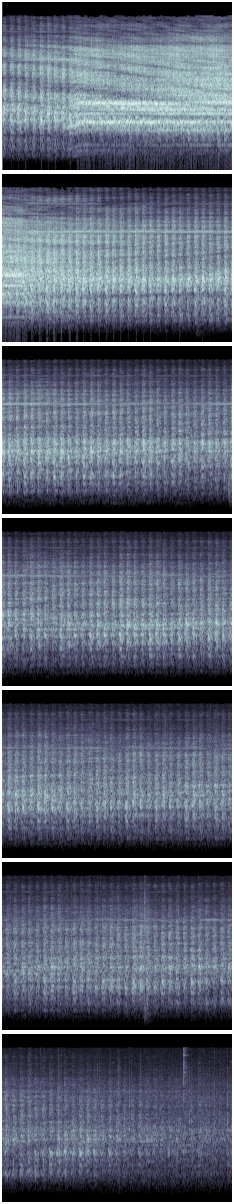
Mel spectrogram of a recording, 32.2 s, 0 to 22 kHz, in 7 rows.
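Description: Soundtraxx Tsunami2 sound decoder in an HO scale brass CNJ 2-8-2 Mikado playing steam locomotive sounds through the model's small speaker. A chime steam whistle is held for about three seconds, starting a second and a half in, over rapid steady exhaust chuffs that slowly fade as the locomotive moves away.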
